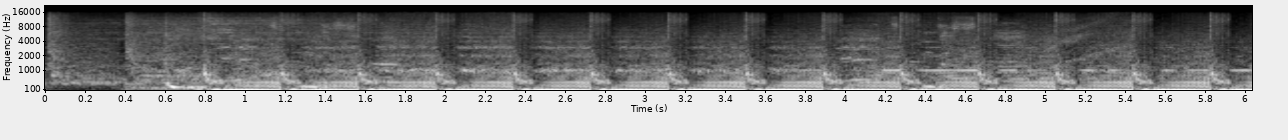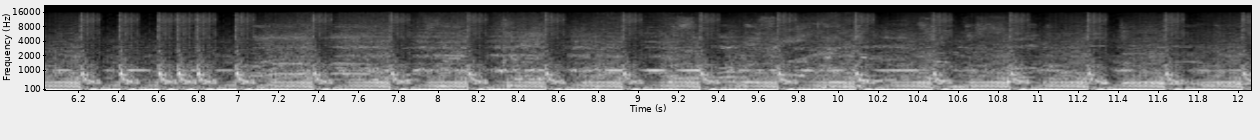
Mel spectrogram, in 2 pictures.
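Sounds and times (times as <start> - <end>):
electronic dance music: 0.0 - 12.0
deep bass line: 0.5 - 12.0
four-on-the-floor kick drum: 0.7 - 12.0.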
